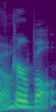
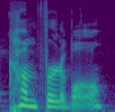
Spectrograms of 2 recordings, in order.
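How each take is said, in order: First: The word is said with three syllables. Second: The word is said with four syllables. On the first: "Same here" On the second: "I don't say comfortable. Yeah, that's that takes too long"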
